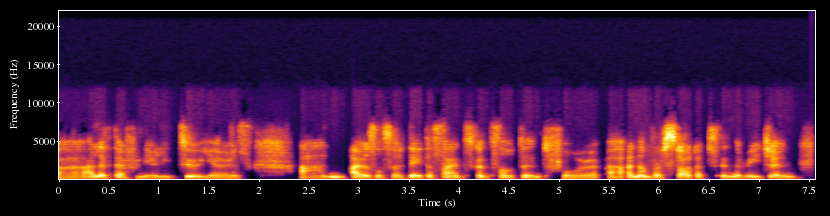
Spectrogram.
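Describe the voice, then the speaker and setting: At a moderate pace, a woman speaks with a dark, mellow tone and fairly low pitch in monotone, flat intonation, the sound dry and close with no echo. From South Africa. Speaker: investor presenting to copiers. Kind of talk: conference call presentation. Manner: casual with many fillers.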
